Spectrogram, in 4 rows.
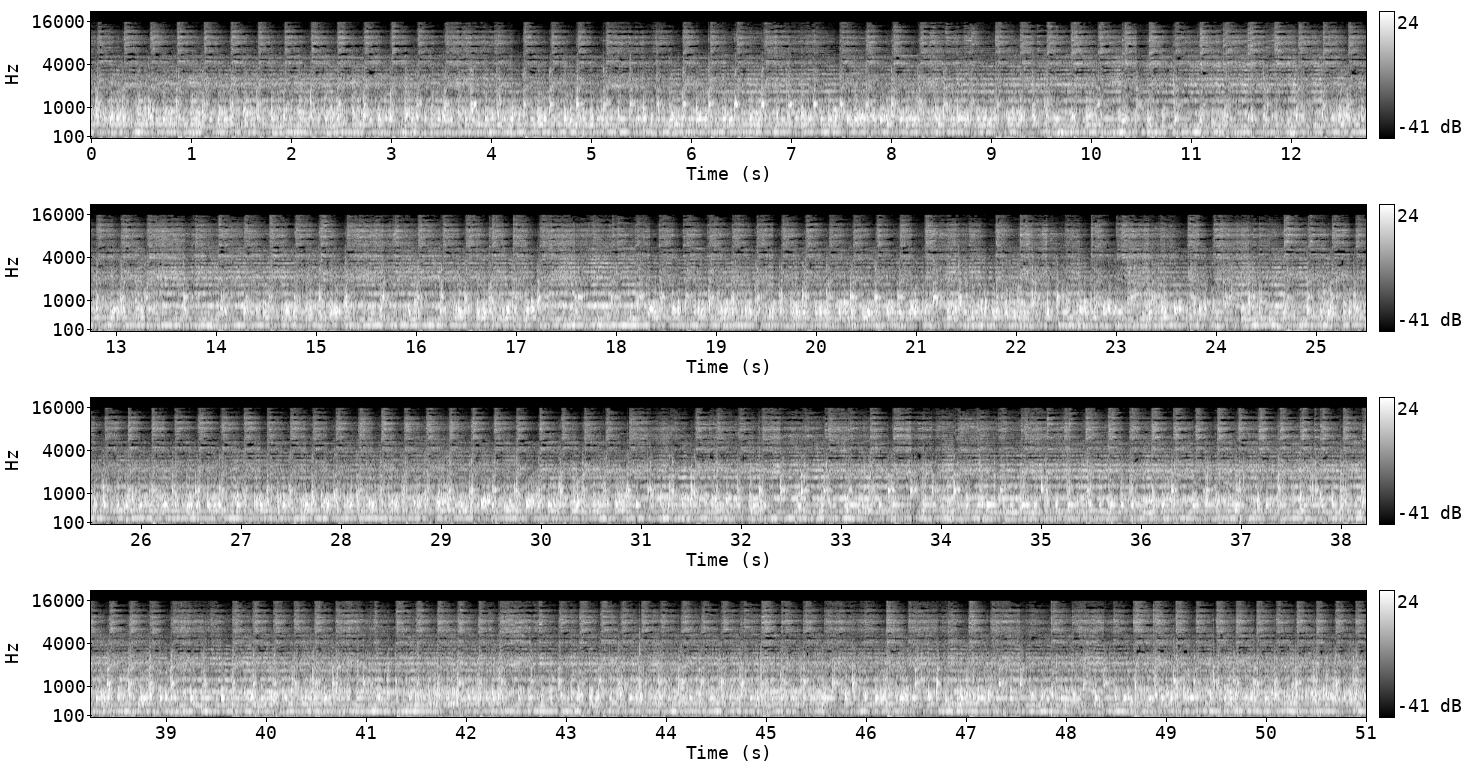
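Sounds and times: cymbals clashing: 0.0s - 51.0s
drums playing fast rhythm: 0.0s - 51.0s.

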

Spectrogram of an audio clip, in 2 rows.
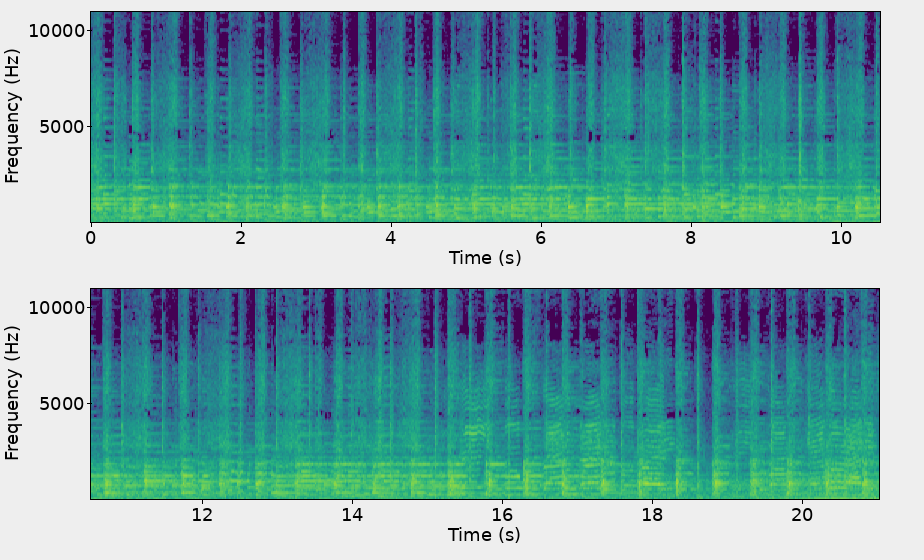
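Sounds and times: banjo picking: 0.0s - 21.0s
resonator guitar: 0.0s - 21.0s
washboard rhythm: 0.0s - 21.0s.

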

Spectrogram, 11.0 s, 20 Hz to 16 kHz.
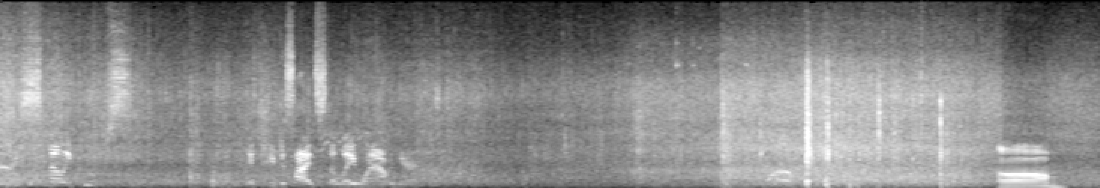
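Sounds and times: surf washing on rocky shore: 0.0s - 11.0s
sharp knocks and clatters: 8.0s - 9.6s.

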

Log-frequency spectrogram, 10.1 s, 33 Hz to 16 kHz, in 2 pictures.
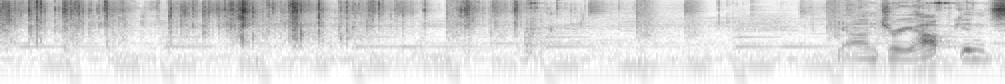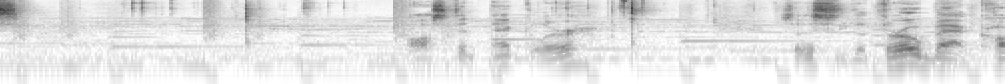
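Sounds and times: trading cards being shuffled: 0.0s - 2.9s
background music: 0.0s - 10.0s.

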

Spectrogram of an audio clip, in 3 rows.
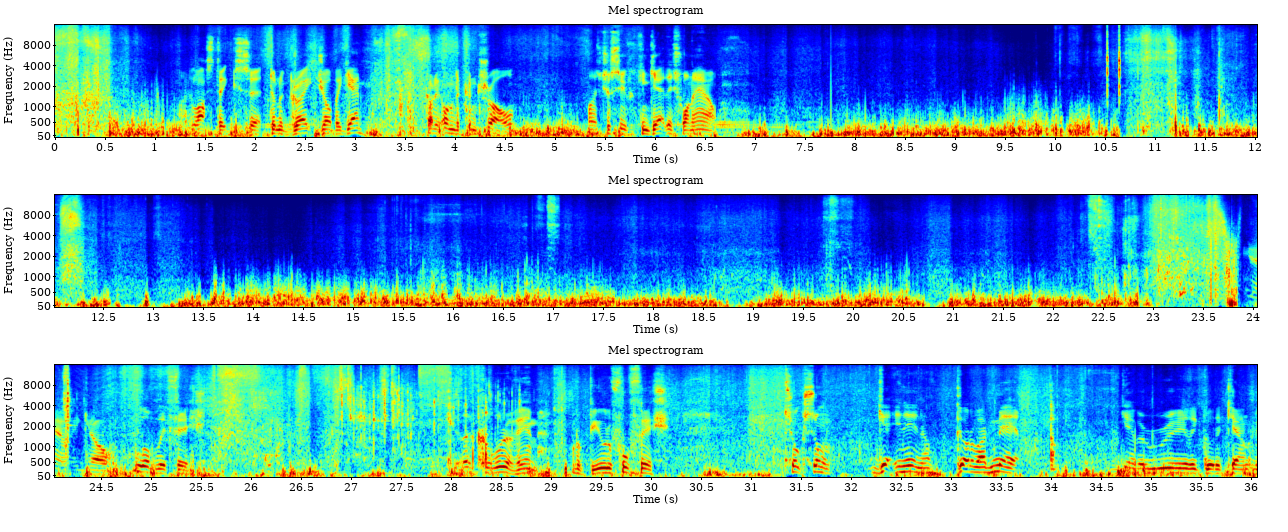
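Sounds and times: wind rumble on microphone: 0.0s - 36.0s.

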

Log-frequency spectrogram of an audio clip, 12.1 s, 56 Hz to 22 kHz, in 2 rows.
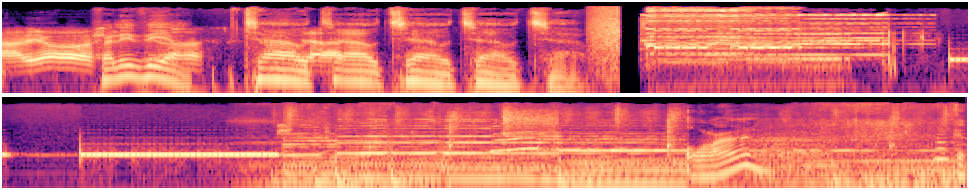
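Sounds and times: electronic telephone tone: 4.0s - 7.9s
steady telephone tone: 4.0s - 7.9s.

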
